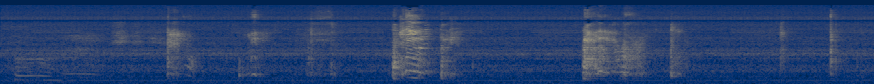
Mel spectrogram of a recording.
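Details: A child has a nighttime coughing fit, one of several through the night, recorded for her doctor: a run of short, harsh coughs and throat clears separated by brief pauses.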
